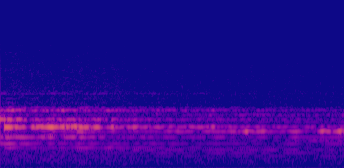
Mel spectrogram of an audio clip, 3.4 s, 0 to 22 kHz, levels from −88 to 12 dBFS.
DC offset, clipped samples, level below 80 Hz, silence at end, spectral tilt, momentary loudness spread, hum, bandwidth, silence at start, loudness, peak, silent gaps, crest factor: under 0.1%; under 0.1%; under -90 dBFS; 0 s; -3 dB/octave; 18 LU; none; 7.6 kHz; 0 s; -42 LUFS; -24 dBFS; none; 18 dB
